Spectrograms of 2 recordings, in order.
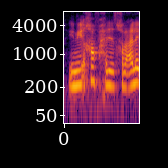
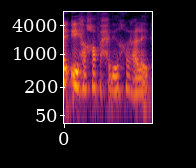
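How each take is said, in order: First: Quick question rising on "علي"; self-posed question. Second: Soft admission, weight on "إيه"; self-given answer. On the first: Answering listeners who wonder why, quick question rising on "علي". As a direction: ask it, lifting "علي" at the end. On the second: Admitting her fear to listeners, softly stressed "إيه". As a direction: confirm it quietly, leaning on "إيه" and dropping away. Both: Acted.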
